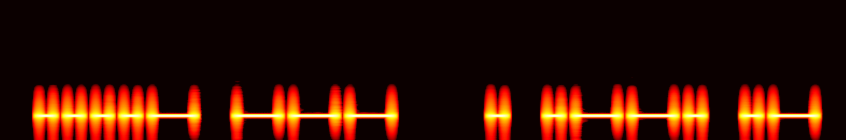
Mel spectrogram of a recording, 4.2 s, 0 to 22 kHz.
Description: Morse code, heard as a keyed tone, about 17 wpm, 700 Hz. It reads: 4O EPA
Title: Winter Field Day Exchanges 17wpm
